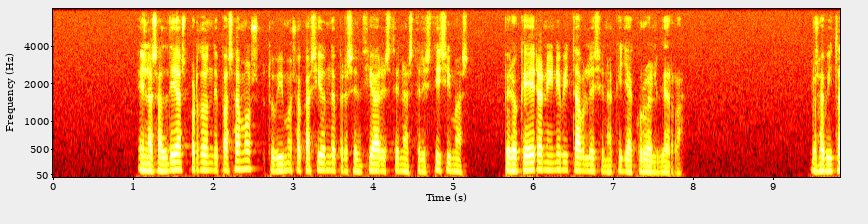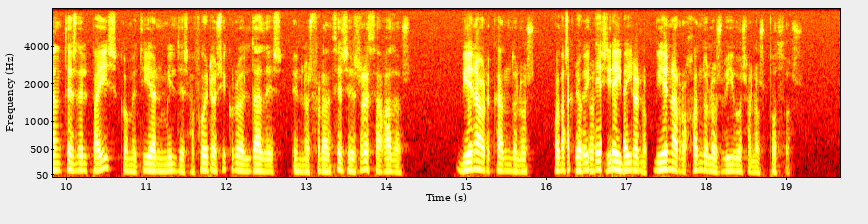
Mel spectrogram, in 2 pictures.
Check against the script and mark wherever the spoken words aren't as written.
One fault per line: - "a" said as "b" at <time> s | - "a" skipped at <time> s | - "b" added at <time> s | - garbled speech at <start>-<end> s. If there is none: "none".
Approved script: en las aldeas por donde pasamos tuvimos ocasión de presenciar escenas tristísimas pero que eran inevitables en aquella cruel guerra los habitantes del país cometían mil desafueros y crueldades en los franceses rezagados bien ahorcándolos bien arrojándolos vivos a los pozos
- garbled speech at 16.1-17.3 s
